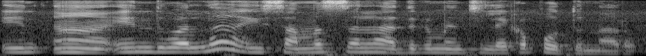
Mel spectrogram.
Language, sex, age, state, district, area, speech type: Telugu, female, 60+, Telangana, Hyderabad, urban, spontaneous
